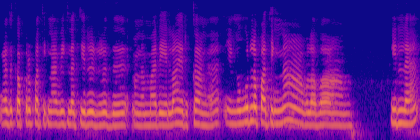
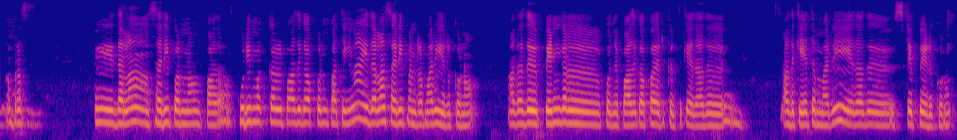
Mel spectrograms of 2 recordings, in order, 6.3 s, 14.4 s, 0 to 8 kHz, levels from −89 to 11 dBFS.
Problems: none marked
